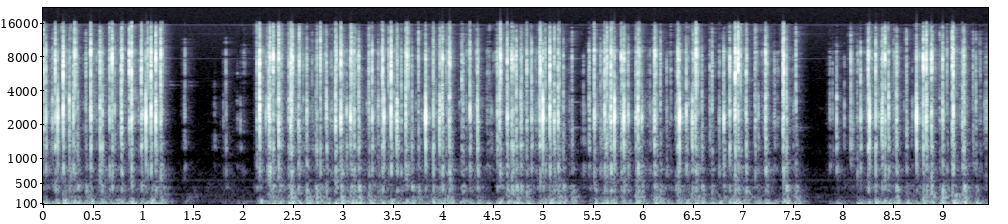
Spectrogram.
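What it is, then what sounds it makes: Mechanical keyboard in bamboo case. A 60% mechanical keyboard with plastic keycaps and Holy Panda tactile switches in a bamboo wooden case is typed on continuously with the fingertips of both hands. Rapid, bright, dry clicks and clacks layer over a low thock from each keypress, with a short pause in typing near the 1.5-second mark and another brief break near 7.7 seconds.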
